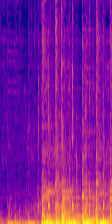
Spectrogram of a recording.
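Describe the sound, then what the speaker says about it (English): An Arabian stallion whinnies among clip-clopping hooves and dense background sound, the neigh and hoofbeats blended into a continuous, fairly loud mix. "The famous Arabian stallion is the most highly prized horse in the region to this day."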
